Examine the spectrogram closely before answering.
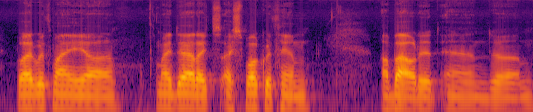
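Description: The man's tone is dark and mellow, his pitch fairly low. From Buffalo, New York. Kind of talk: TV interview. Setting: TV studio. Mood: calm, reflective, personal. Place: studio. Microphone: lapel.

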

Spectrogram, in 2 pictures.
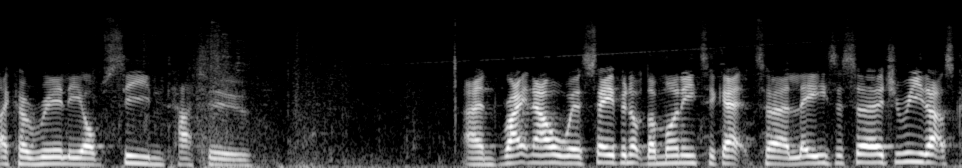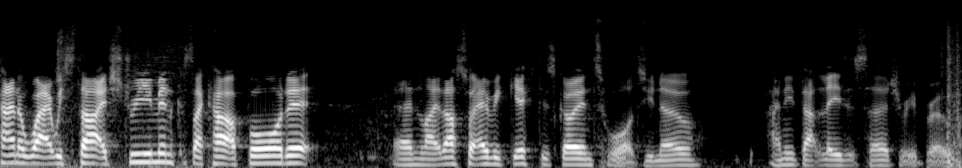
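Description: A man with a Yorkshire accent speaks fairly quickly with ordinary pitch variation. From northern England, North Yorkshire; northern England. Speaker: gaming streamer. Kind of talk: casual livestream chat. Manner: casual, rambling with fillers. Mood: joking, playful. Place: home room. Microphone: studio mic.

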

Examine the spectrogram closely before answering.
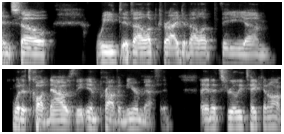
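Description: Speaking with an American accent, a man uses a fairly low pitch and monotone, flat intonation at a moderate pace over a quiet background. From US Midwest. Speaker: comedian. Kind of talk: casual chat.

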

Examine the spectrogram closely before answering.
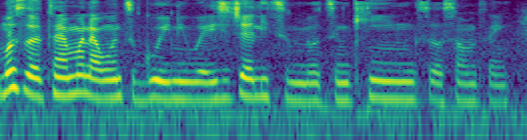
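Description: A woman speaks in an ordinary speaking voice, fairly low in pitch with ordinary pitch variation. The sound is dry with no echo, with light background noise. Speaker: student vlogger. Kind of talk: casual vlog chat. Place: street. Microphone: phone near.

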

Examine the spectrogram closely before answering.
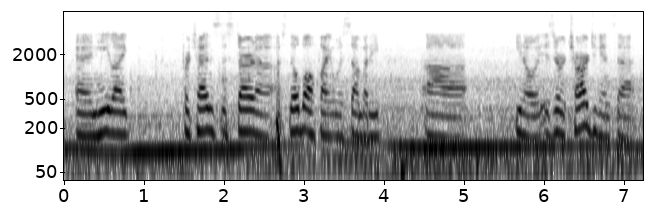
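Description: With noticeable background noise and a dry sound with no echo, a man speaks at a moderate pace in a very deep, low voice. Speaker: vlogger. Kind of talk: casual vlog chat. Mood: amused, laughing. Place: car. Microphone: phone near.

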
